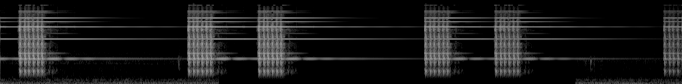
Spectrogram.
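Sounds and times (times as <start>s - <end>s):
telephone bell ringing: 0.0s - 2.8s, 4.3s - 6.8s.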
